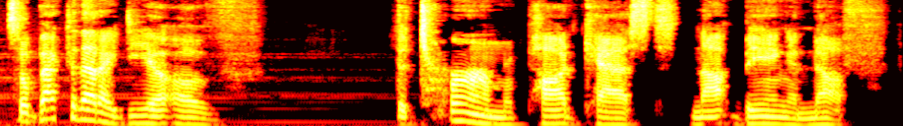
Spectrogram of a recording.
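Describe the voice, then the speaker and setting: A man's voice: medium pitch, takes it slowly, fairly bright tone, faint music behind. A man hosting a podcast, reading a scripted intro and then chatting eagerly with his team, often tripping over his words. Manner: enthusiastic, self-deprecating, stumbles on words. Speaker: podcast host. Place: home closet.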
